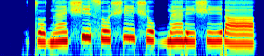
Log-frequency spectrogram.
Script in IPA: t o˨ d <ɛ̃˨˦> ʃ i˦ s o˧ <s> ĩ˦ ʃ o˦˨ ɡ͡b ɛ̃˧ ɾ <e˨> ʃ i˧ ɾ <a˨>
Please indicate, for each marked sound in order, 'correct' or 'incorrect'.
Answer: correct, incorrect, incorrect, correct

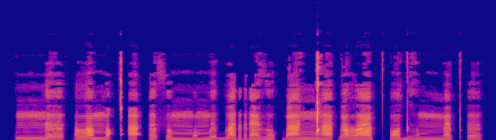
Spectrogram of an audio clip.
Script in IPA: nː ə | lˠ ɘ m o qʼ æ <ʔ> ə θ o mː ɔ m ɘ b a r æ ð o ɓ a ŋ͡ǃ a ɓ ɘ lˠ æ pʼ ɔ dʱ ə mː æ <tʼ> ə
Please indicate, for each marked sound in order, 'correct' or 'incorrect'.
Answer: correct, incorrect

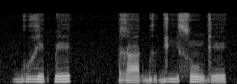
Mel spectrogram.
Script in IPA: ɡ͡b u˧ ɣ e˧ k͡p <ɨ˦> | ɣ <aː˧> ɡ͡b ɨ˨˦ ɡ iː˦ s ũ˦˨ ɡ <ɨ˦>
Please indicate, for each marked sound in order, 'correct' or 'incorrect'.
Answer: incorrect, correct, incorrect

